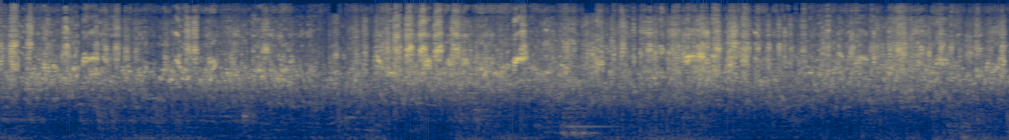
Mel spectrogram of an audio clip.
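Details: Many blue male budgies chirp and warble at once, a lively high-pitched chatter of squeaks and tweets with occasional brighter whistled notes over ten seconds.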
